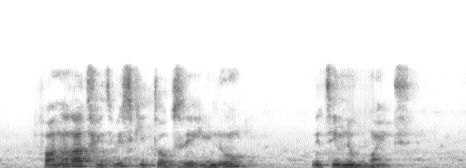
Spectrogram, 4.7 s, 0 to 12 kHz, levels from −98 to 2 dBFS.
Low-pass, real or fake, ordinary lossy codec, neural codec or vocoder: 7.2 kHz; fake; none; codec, 16 kHz, 4 kbps, X-Codec, WavLM features, trained on Multilingual LibriSpeech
